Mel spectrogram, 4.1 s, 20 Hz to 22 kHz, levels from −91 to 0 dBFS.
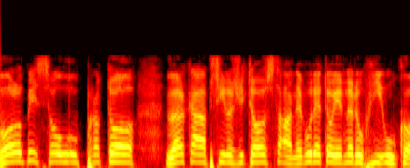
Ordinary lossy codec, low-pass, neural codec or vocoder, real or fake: none; 5.4 kHz; codec, 16 kHz, 2 kbps, FunCodec, trained on LibriTTS, 25 frames a second; fake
